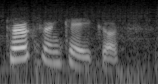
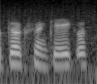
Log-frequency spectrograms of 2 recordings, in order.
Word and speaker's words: Turks and Caicos: Turks and Caicos. È un'isola di lingua inglese. Dico Turks and Caicos perché loro sono di lingua inglese principalmente.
